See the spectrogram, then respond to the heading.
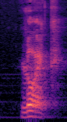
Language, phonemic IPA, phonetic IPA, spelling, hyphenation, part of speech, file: Dutch, /ˈlɔr(ə)k/, [ˈlɔɐ̯k], lork, lork, noun, Nl-lork.ogg
- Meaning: larch (Larix)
